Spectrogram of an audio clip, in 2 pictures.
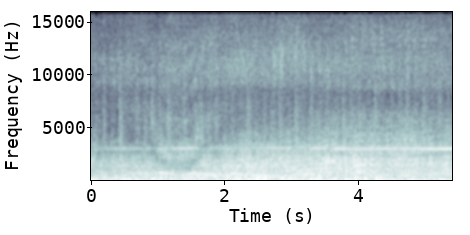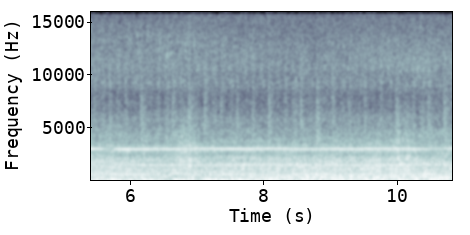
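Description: Electric RC helicopter (a 3D-printed BO-105 running Flywing Bell 206 electronics) landing: a steady high motor whine with a lower wavering rotor hum as it descends, sets down on grass and keeps its rotor spinning on the ground. Wind rumbles on the microphone underneath.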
